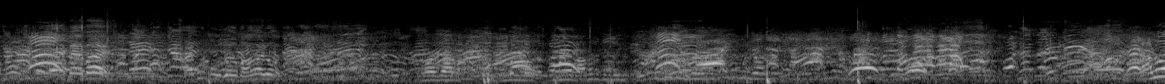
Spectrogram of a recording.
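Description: A football is kicked on grass.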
